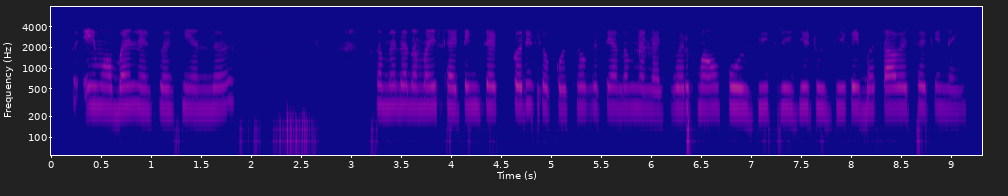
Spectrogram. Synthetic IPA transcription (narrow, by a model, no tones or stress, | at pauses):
t̪oʔemobailneʈʋəɾkniənd̪əɾ | t̪əmẽt̪õt̪əmaɾiseʈɪ̃ŋɡt͡ʃekːəɾiʃəkot͡ʃʰɔket̪jãt̪əmneneʈʋəɾkmãfoɾd͡ʒit̪ʰɾid͡ʒiʈud͡ʒikəibət̪aʋet͡ʃʰekenəɦĩ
